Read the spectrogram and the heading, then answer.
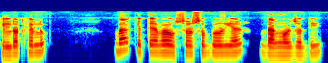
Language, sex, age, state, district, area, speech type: Assamese, male, 18-30, Assam, Charaideo, urban, spontaneous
